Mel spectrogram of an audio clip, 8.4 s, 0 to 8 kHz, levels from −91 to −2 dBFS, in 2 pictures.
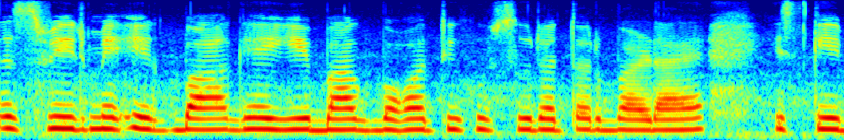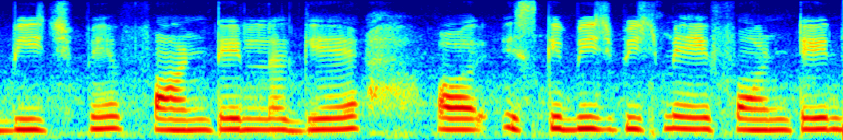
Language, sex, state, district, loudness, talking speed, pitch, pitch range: Hindi, female, Bihar, Kishanganj, -14 LUFS, 185 wpm, 235 Hz, 230-245 Hz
